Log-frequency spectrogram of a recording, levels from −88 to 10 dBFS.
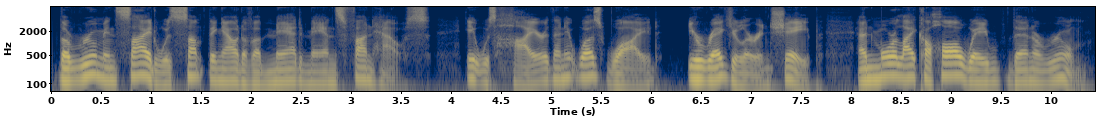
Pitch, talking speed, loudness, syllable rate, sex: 110 Hz, 160 wpm, -19 LUFS, 4.6 syllables/s, male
